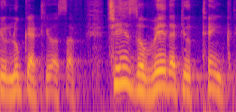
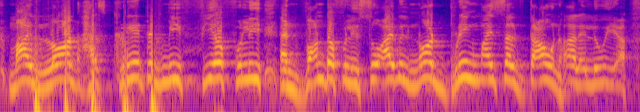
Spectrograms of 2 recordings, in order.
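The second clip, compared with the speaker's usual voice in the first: loud, high, slow emphatic proclamation; full-force preaching; 6 semitones higher, 6 dB louder, slower than usual. Real, not acted. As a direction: drive each declaration home to the congregation, loud and high.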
